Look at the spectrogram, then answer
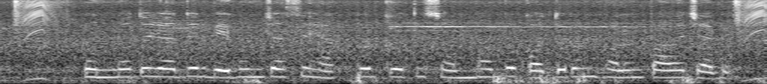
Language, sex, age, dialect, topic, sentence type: Bengali, female, 18-24, Jharkhandi, agriculture, question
